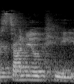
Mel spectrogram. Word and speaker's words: Staniel Cay: k adventures or sorry staniel key it's spelled like hey that was like cay and we'll probably link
